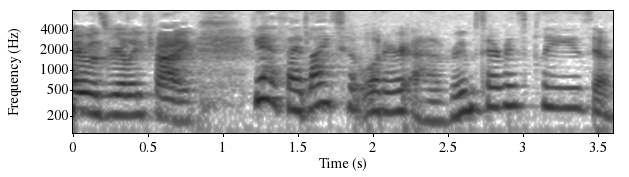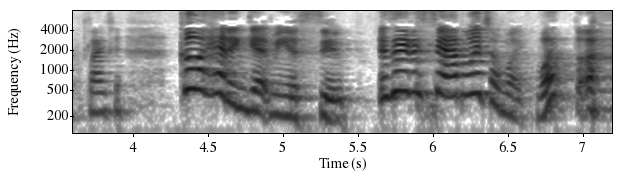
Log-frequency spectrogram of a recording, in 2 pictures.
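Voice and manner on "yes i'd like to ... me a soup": acted, put-on whispering voice. Retelling ordering room service by phone while someone naps, retelling her whisper.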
